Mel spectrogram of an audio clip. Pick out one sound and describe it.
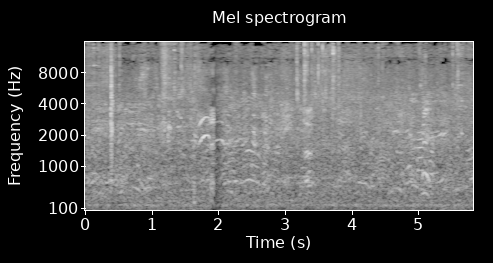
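Several people talk and chatter close by outdoors.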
